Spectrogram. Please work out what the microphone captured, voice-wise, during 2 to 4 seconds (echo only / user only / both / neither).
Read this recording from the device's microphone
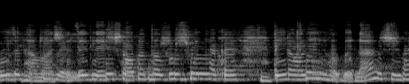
echo only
